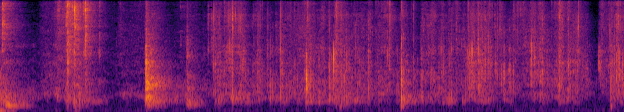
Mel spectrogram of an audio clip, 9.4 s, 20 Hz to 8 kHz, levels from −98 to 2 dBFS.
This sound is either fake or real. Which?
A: real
